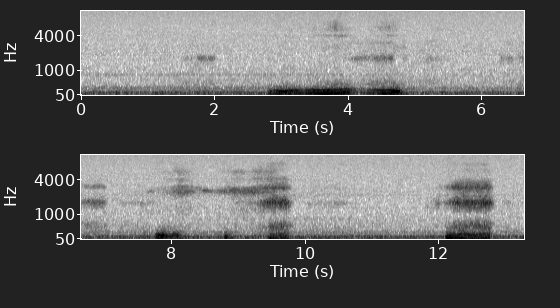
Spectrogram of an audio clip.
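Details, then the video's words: Two dogs, Stella and Moose, snoring at rest indoors: soft, low rumbling snores in a few separate bursts, the longest lasting nearly two seconds, with quiet breathing gaps between them and a faint steady hum in the background. "Stella and Moose snoring"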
